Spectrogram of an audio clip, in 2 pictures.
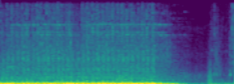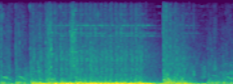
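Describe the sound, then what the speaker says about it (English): Marines fire assault rifles in Halo: Combat Evolved, a continuous rattle of automatic gunfire that briefly dips and then resumes at full loudness, with no talking. "It's kind of interesting how low the Marines' rate of fire is with the assault rifle."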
